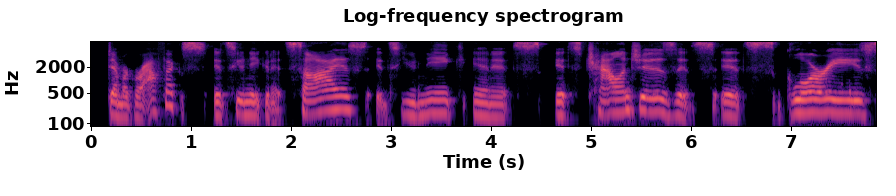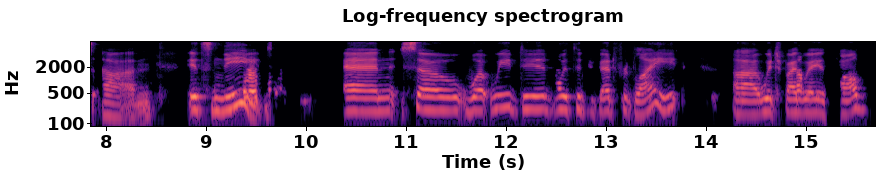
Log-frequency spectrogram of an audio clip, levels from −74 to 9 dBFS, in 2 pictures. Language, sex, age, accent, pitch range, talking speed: English, female, 50-69, American, 165-210 Hz, 135 wpm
